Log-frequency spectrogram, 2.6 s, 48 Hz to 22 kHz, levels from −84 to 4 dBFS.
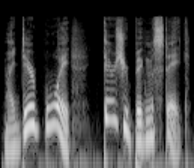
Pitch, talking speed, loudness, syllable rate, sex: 165 Hz, 160 wpm, -17 LUFS, 5.1 syllables/s, male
